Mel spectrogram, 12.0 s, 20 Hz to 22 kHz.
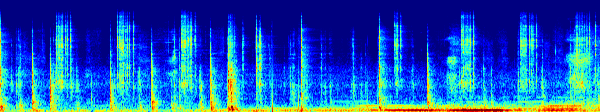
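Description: Ratchet wrench turning a 17 mm seat-belt anchor bolt: repeated short clicking strokes, with a steady low hum growing in from about halfway.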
